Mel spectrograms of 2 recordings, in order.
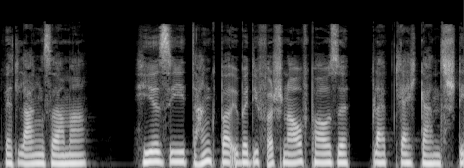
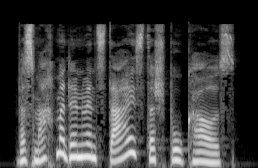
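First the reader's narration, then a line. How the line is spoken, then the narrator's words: Sudden call. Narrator (German): ruft Hirsi plötzlich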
